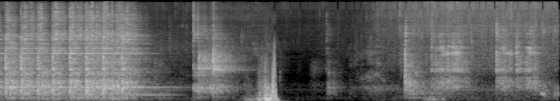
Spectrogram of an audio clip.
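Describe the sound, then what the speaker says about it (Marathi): Onion goes into hot oil for poha and fries with a loud broadband sizzle, then clattering and spoon scrapes as the hiss dips and returns, close up with no speech. "तेल गरम झालं, आता आपण कांदा पण टाकू"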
